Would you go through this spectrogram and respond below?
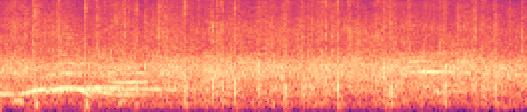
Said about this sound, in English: Everybody give her another round of applause.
